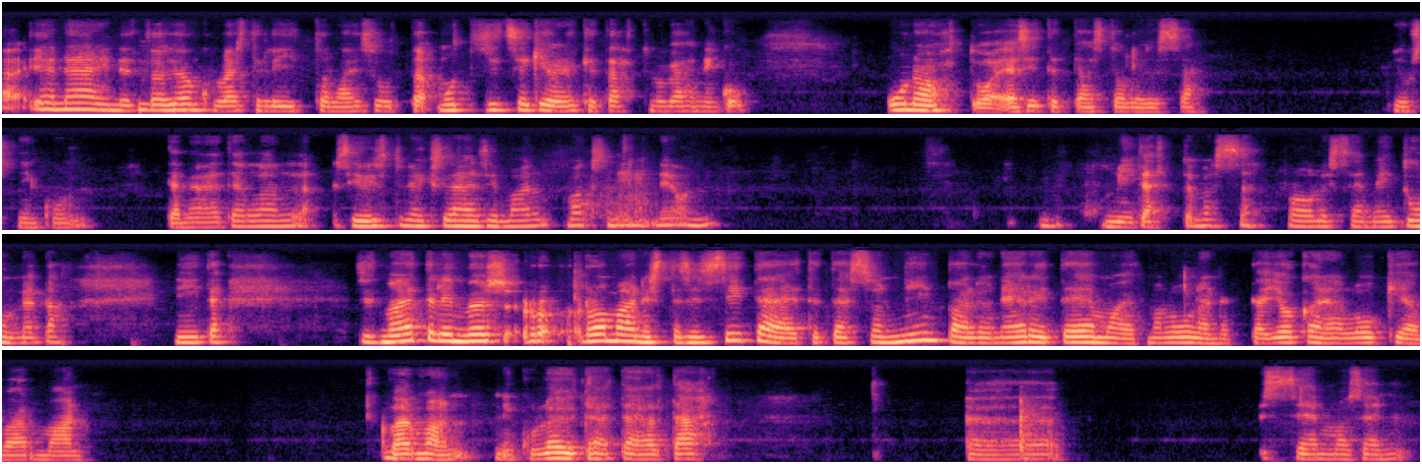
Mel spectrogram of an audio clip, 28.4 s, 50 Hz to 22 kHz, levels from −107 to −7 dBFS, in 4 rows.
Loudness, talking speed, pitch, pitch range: -26 LUFS, 135 wpm, 190 Hz, 170-210 Hz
